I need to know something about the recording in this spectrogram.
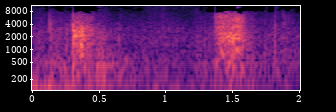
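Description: Clear plastic poly bag crinkling in two short rustles, about a second apart, as bagged clothing is lifted out of a cardboard box.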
